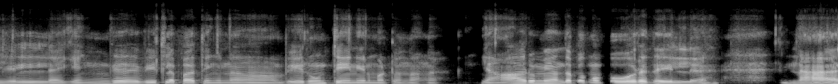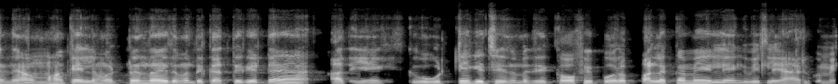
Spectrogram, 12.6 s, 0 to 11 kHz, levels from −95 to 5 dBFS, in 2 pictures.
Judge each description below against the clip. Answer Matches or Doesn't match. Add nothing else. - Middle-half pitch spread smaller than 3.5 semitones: Matches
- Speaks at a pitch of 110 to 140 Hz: Matches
